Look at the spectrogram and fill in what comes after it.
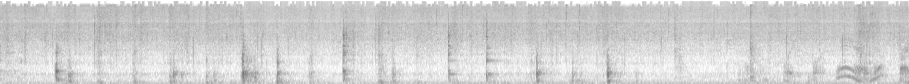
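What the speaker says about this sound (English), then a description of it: "Just sauteing up a little bit." Chopped vegetables sauté in a soup pot for a cabbage and ground beef soup, a steady sizzle broken by repeated scraping stirs at an uneven rhythm, close and moderately loud, with no talking.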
